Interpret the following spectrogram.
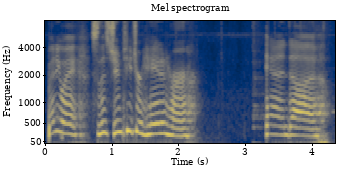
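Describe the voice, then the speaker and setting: A woman's voice: a little high, measured pace, smooth, faint music behind. A young woman telling a family story while gaming, rambling and full of fillers. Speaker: streamer.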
